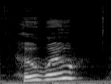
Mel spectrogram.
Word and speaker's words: Huwu: From overhearing a conversation, Morlinde, you can tell that this group has some sort of beef with an organization known as Huwu. – How do you spell that? – H-U-W-U.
